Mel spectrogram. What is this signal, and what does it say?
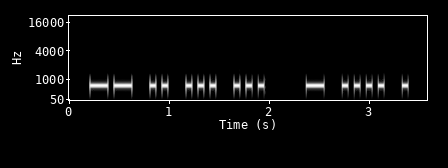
Morse code, heard as a keyed tone, about 20 wpm, 700 Hz. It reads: MISS THE
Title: Sentences with 8-Word Phrases - 20wpm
